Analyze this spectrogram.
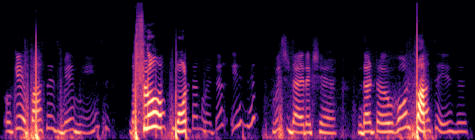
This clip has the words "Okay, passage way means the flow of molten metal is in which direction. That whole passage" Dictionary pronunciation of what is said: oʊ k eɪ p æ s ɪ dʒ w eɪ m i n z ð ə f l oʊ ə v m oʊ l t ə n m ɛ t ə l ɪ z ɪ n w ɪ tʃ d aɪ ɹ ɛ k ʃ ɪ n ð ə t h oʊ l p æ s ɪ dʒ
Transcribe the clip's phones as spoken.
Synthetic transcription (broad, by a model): oʊ k eɪ p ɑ s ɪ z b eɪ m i n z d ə f l oʊ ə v m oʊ n t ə n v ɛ t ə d ɪ z ɪ n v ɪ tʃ d aɪ ɹ ɛ k ʃ ɪ n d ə t h oʊ l p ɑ s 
